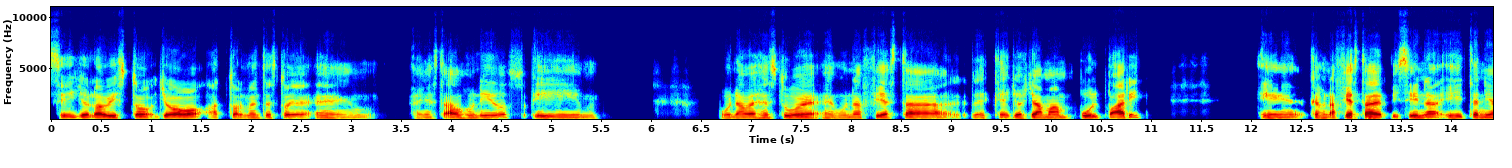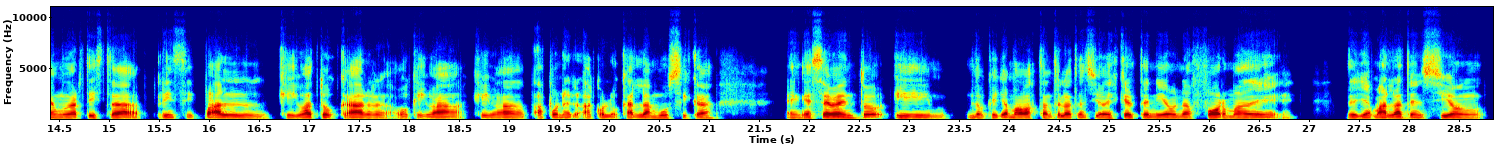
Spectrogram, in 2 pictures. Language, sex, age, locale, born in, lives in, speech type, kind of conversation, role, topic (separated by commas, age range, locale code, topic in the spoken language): Spanish, male, 40-44, es-VE, Venezuela, United States, conversation, unstructured, none, ¿Has tenido alguna experiencia divertida en una fiesta cultural?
